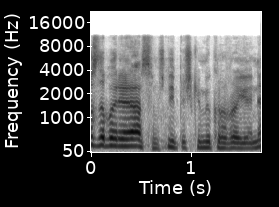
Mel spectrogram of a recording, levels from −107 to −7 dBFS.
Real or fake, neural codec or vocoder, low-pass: fake; codec, 24 kHz, 3 kbps, HILCodec; 10.8 kHz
